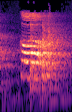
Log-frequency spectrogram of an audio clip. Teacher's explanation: क बोलने में हमारे जिह्वा का पिछला भाग है वह ऊपर की ओर सटता है, बिना सटे उसका उच्चारण क का संभव नहीं हो पाता है। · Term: व्यंजन वर्ण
